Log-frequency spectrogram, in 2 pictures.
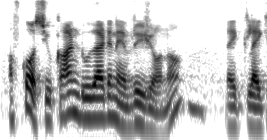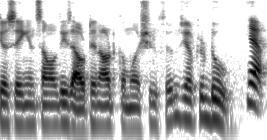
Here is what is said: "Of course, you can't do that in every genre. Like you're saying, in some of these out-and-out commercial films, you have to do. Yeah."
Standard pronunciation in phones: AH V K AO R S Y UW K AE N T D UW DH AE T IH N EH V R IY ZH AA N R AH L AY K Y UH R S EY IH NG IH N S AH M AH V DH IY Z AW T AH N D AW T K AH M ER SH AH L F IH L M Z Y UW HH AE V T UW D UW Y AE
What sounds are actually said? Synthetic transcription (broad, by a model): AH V K AO R S Y UW K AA N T D UW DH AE T IH N EH V R IY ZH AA N L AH L AY K Y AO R S EY IH NG IH N S AH M AH V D IY Z AW T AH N AW T K AH M ER SH AH L F IH L M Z Y UW HH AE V T UW D UW Y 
